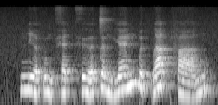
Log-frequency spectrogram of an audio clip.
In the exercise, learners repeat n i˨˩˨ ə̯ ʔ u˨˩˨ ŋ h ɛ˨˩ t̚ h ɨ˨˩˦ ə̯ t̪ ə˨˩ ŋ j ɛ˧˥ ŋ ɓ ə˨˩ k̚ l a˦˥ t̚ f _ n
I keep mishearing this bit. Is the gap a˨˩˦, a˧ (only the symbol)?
a˨˩˦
